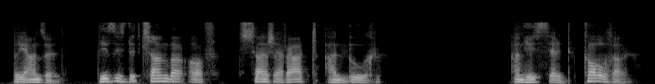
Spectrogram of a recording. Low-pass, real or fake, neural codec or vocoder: 7.2 kHz; fake; codec, 16 kHz in and 24 kHz out, 0.6 kbps, FireRedTTS-2 codec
